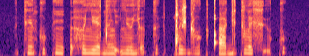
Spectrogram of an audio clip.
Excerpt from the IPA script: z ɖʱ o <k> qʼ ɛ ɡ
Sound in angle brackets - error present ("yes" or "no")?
no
